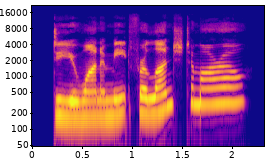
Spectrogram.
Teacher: In casual speech, do you want to often sounds like do you wanna?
